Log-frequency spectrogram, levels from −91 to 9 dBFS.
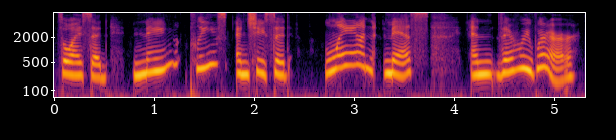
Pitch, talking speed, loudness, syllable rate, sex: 295 Hz, 160 wpm, -15 LUFS, 5.0 syllables/s, female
